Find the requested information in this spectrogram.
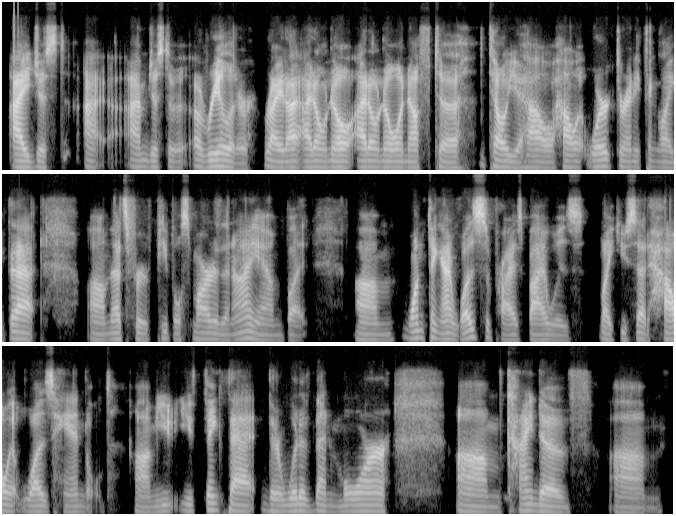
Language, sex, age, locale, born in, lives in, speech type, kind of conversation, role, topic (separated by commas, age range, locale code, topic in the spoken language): English, male, 25-29, en-US, United States, United States, conversation, podcast, host, Why is it important to understand the history of pandemics in shaping our response to future health challenges?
